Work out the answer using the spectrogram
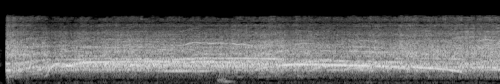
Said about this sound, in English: He's going to get the big applause.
